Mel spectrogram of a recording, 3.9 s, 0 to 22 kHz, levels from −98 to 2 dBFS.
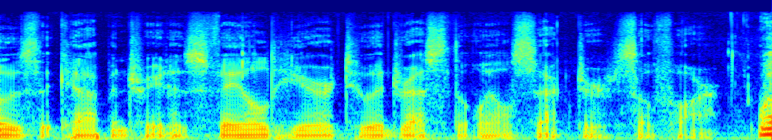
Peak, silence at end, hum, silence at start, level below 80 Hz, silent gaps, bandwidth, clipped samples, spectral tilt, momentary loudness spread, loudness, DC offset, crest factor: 0 dBFS; 0 s; none; 0 s; -36 dBFS; none; 15 kHz; under 0.1%; -6 dB/octave; 10 LU; -28 LUFS; under 0.1%; 24 dB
